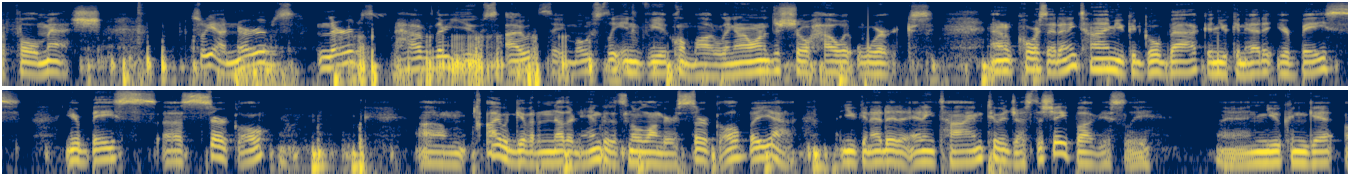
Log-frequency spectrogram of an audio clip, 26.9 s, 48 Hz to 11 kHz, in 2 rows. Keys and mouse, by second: 9.4-11.7 middle drag, 11.7-17.1 shift+drag, 13.1 right click, 17.1-21.2 shift+middle drag, 21.2-26.9 shift+right drag, 23.4 shift+g.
